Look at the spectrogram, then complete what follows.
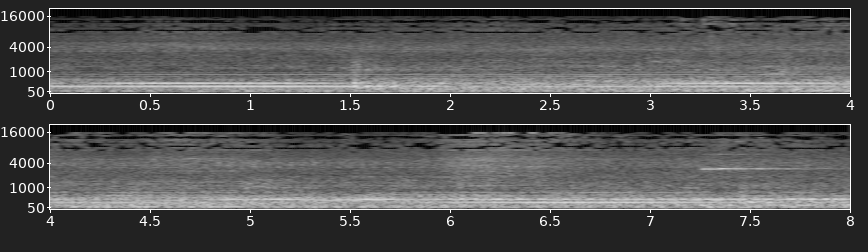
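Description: Scrap car baler's electric motors and hydraulic pumps running with a steady mechanical hum and noise. The hum briefly drops out about a second and a half in, then returns.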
